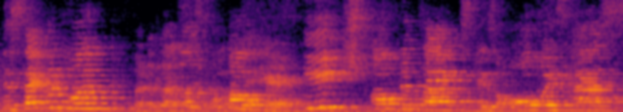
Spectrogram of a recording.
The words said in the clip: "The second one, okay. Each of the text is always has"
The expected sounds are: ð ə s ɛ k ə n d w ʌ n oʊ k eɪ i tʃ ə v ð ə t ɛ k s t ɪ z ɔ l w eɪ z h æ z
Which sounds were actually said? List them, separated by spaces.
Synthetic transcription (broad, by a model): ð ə s ɛ k ə n d w ʌ n oʊ k eɪ i tʃ ə v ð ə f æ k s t ɪ z ɔ l w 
